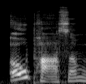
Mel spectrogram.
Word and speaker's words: opossum: Personally, I've always gone with the O in the spelling, but silent in the pronunciation.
